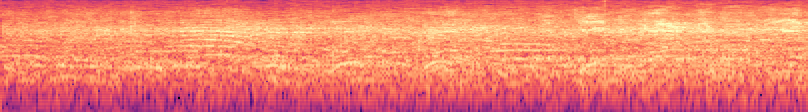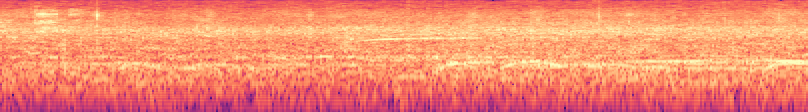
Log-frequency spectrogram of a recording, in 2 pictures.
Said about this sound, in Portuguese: E a torcida faz a festa ali na arquibancada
